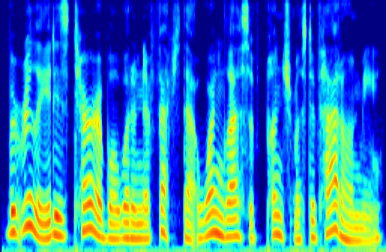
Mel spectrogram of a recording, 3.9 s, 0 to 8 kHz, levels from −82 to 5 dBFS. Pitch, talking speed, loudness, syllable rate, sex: 205 Hz, 280 wpm, -17 LUFS, 6.2 syllables/s, female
